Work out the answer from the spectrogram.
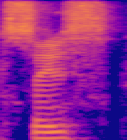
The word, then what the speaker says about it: Seuss: glad you brought Dr so Dr soy is that how it's pronounced Seuss Su it's it's not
